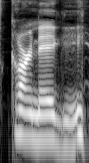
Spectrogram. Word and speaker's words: Carnegie: Depends on where you're from. In Pittsburgh, it's Carnegie.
